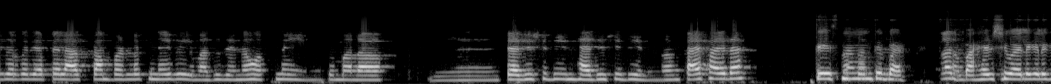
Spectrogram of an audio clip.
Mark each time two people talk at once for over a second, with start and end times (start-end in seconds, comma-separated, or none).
none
